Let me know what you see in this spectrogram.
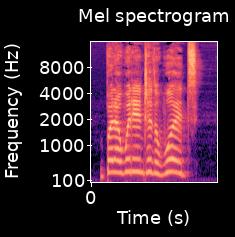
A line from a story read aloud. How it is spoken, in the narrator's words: blurted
